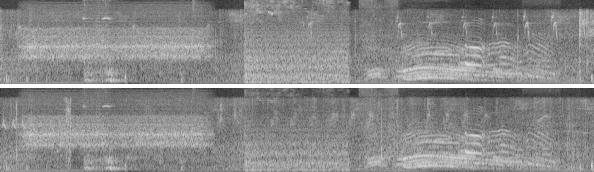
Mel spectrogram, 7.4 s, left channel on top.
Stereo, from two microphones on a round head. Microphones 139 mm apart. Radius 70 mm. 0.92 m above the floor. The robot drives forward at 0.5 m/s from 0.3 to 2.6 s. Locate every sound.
1.0 s dripping: 25° left (ahead or behind); by 2.5 s 30° left (ahead or behind)
3.0 s a bird: 70° left (ahead or behind)
4.5 s a gasp: 5° left (ahead or behind)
